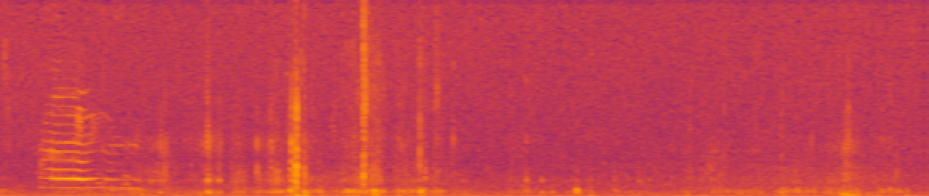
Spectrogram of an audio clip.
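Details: Hidden in a shrub, a stray cat lets out a single drawn-out meow that dips slightly in pitch, followed by scattered clicks and rustles over a constant low background hum.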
